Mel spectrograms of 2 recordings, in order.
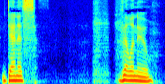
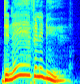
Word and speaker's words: Denis Villeneuve: Uh, I've been pronouncing his name Dennis Villeneuve. Okay. But we heard many times, fancier and fancier, as each award came out. Denis Villeneuve. Denis Villeneuve.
